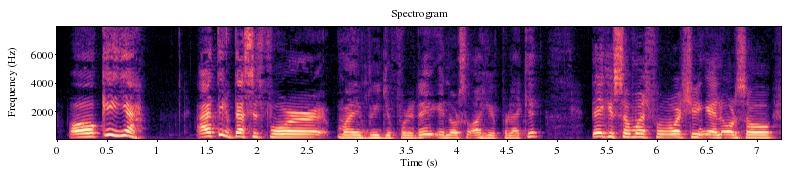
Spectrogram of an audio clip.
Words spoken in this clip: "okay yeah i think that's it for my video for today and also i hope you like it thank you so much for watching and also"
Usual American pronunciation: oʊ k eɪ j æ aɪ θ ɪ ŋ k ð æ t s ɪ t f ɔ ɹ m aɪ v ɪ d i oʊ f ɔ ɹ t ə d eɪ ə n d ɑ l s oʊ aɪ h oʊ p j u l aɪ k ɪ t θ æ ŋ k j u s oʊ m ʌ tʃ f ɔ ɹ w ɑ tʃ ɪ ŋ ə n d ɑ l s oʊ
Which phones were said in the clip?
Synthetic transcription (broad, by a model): oʊ k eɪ j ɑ aɪ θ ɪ ŋ k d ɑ t s ɪ t f ɔ ɹ m aɪ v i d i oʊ f ɔ ɹ t ə d eɪ ə n d ɑ l s oʊ aɪ h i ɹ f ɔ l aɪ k ɪ t t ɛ ŋ k j u s oʊ m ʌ tʃ f ɔ ɹ w ɑ tʃ ɪ ŋ ə n d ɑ l s oʊ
